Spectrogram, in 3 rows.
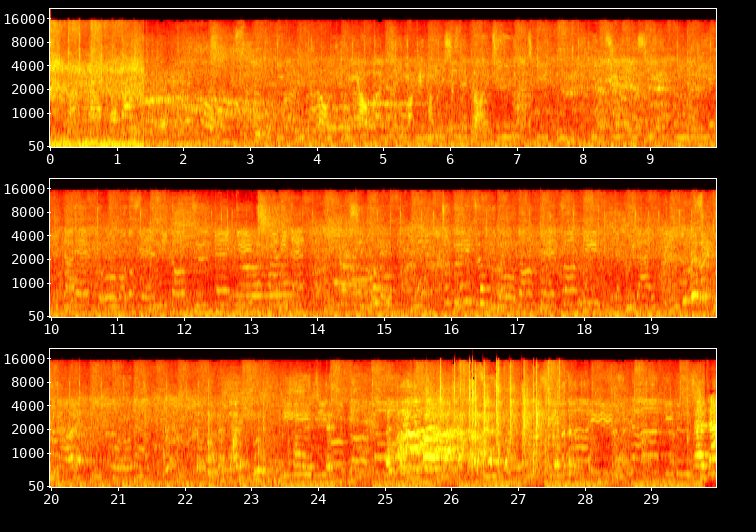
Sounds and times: Music: 0.0 - 29.9.

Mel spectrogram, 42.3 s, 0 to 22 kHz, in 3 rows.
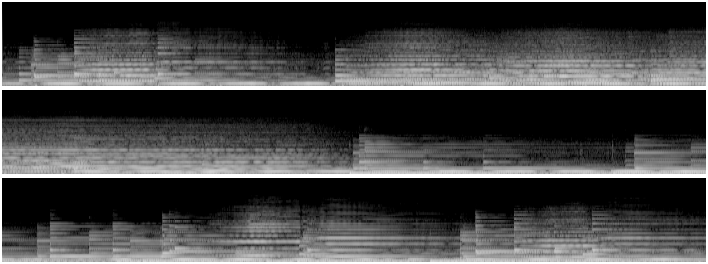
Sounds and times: Tender music: 0.0 - 42.2.

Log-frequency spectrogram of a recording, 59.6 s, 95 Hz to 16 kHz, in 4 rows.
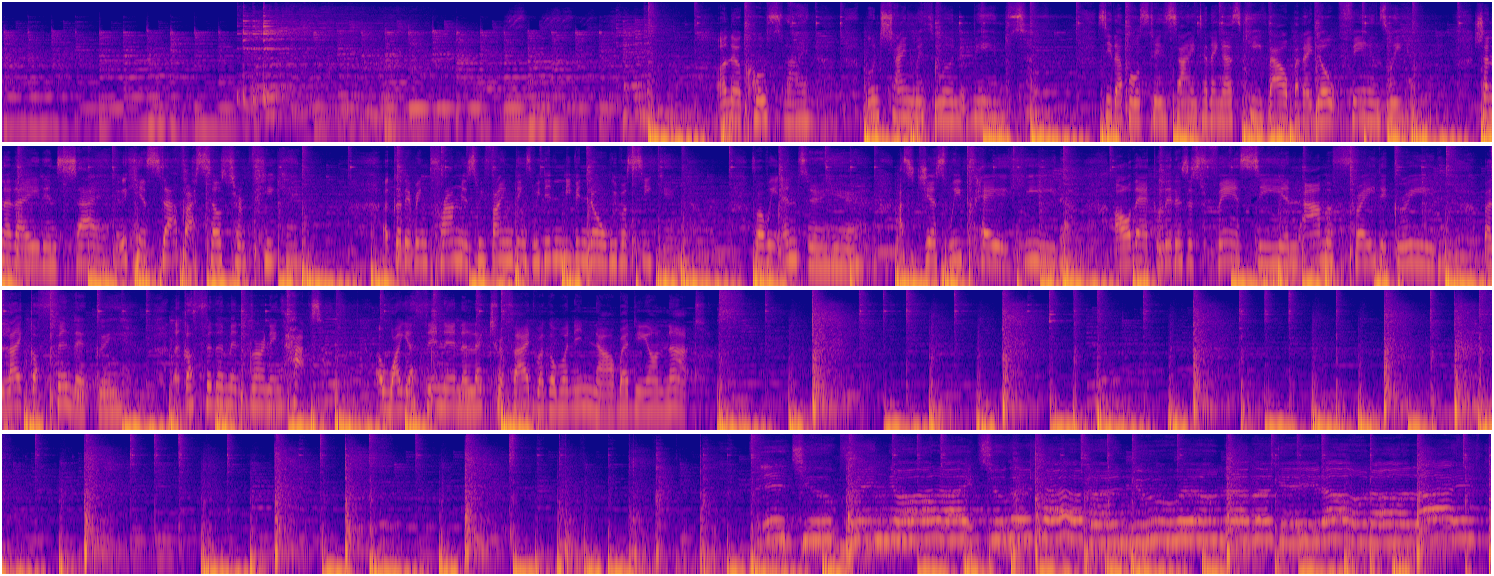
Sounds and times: Music: 0.0 - 59.5.

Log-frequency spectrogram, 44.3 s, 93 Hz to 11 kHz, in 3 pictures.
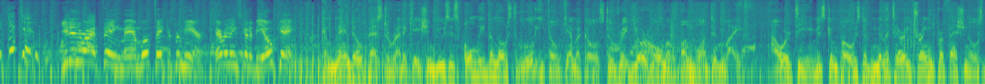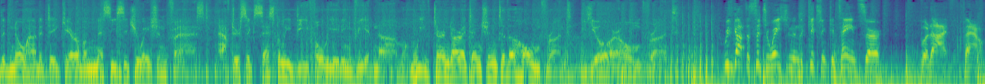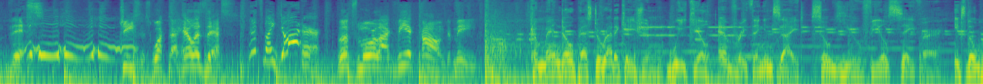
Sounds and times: Speech: 0.0 - 25.0, 25.6 - 30.3, 31.3 - 36.8, 37.5 - 44.3.

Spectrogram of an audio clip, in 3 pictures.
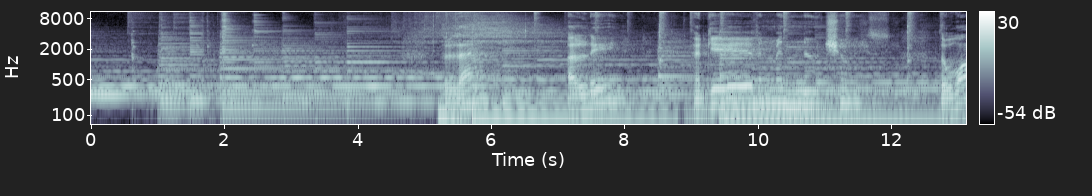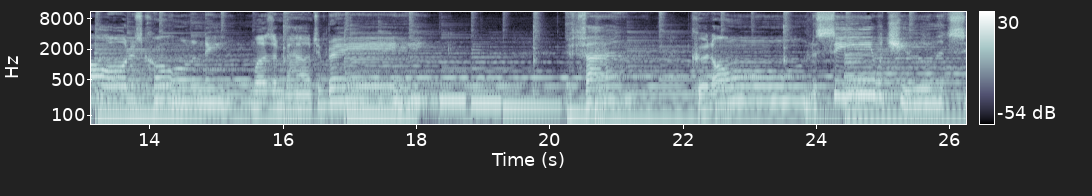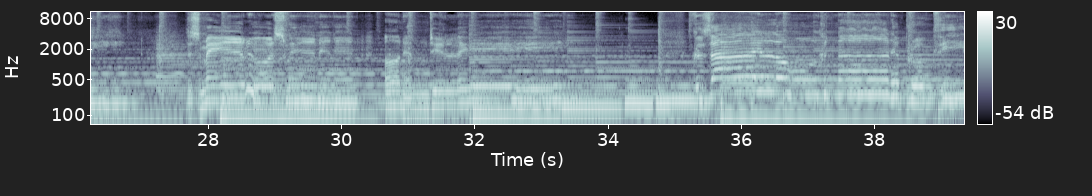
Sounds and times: Music: 0.0 - 39.3.

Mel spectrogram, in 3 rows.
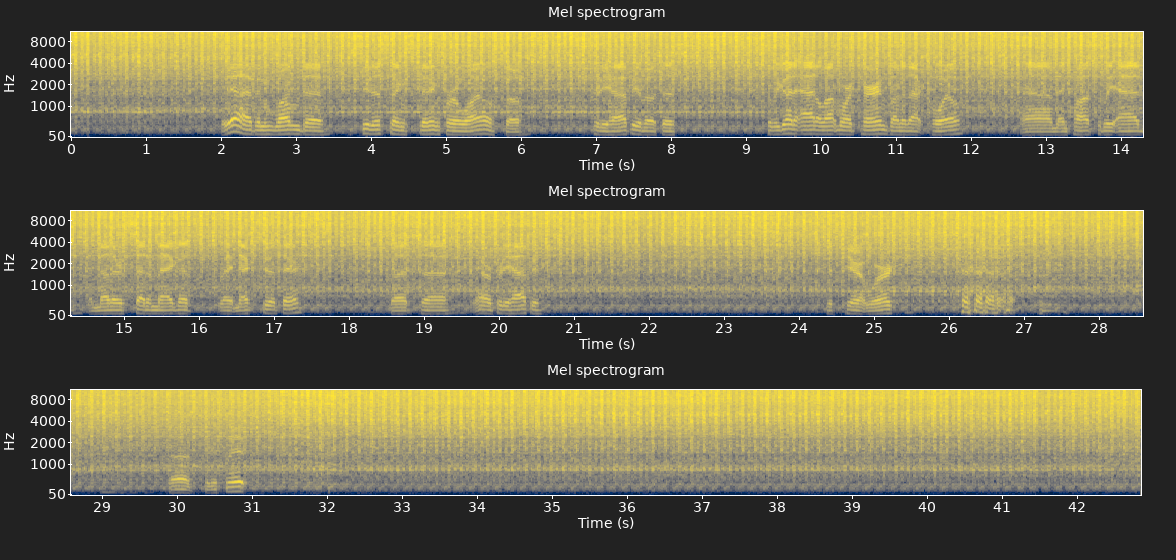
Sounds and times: Engine: 0.0 - 42.8
Speech: 2.0 - 6.1, 7.0 - 8.1, 9.3 - 12.0, 12.7 - 17.4, 18.6 - 20.6, 24.4 - 25.4, 29.9 - 31.0.

